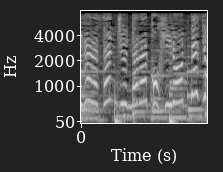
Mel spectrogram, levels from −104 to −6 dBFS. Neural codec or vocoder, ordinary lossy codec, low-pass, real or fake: none; none; 7.2 kHz; real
